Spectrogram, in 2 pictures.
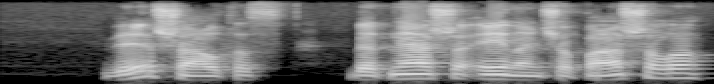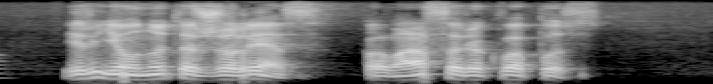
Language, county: Lithuanian, Klaipėda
